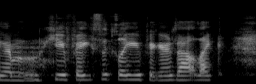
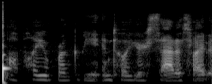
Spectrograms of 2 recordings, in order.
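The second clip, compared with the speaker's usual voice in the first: hushed, whispered vow; 3 semitones lower, 8 dB quieter than usual. Retold or imitated. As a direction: whisper it like a secret promise. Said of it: "Like, the way they whisper it".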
